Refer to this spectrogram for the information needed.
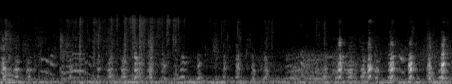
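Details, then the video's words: Backyard hens clucking: a busy stream of short, overlapping clucks and chatter from several birds, with low rumbling noise beneath and a few sharper clucks near the end. "Backyard Chickens Relaxing Video Sounds Noises Hens Clucking Roosters Crowing!"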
